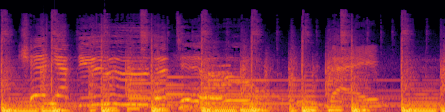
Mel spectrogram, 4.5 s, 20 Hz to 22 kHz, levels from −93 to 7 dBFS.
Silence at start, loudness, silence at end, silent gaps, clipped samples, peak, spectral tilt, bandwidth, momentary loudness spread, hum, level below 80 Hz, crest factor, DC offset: 0 s; -13 LUFS; 0 s; none; under 0.1%; 0 dBFS; -8 dB/octave; 12.5 kHz; 4 LU; none; -16 dBFS; 10 dB; under 0.1%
